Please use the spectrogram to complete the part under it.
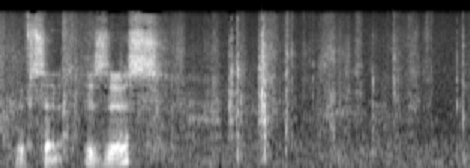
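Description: A small cardboard box is opened with soft scraping.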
